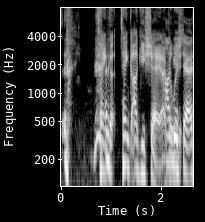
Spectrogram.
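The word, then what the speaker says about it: Guichet: Tank Aguiche, I believe. Aguiche. I said Guilloche. So Tank Aguiche. It's not Guilloche. Guilloche is an entirely different French word.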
